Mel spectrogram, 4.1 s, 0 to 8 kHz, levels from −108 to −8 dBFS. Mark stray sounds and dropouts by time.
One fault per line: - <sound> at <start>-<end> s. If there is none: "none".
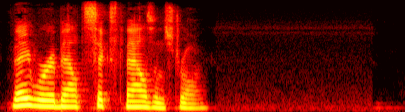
none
